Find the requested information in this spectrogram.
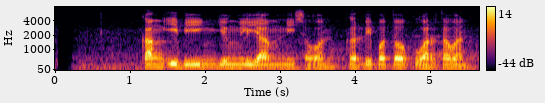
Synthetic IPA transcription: kaŋibiŋd͡ʒɨŋliamnisɔnkɨrdipɔt̪ɔkuwart̪awan

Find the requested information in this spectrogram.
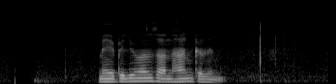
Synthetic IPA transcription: meːpiliʋans̬and̪ʱaankəɭini

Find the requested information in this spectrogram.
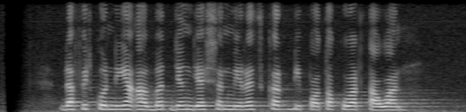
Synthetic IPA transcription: dafit̪̚kuniaʔabat̪̚d͡ʒɨŋd͡ʒasənmiɾɛskɨrdipɔt̪ɔkuwart̪awan

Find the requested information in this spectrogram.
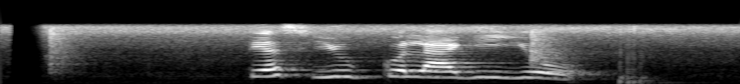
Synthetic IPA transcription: t̪esjuɡkolaɡijo

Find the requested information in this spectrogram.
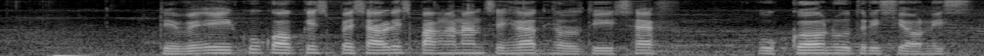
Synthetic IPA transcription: ɖ̪̥e̤weʔeikukokispesialɪspaŋananseɦat̪̚ɦɛlt̪isɛf | uɡ̥ɔ̤nut̪ɾisionɪs

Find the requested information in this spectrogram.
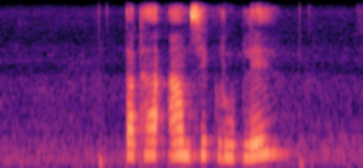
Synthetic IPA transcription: t̪ʌt̪ʰaʔamsikruple

